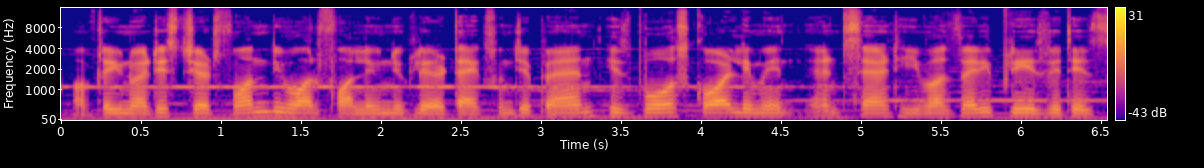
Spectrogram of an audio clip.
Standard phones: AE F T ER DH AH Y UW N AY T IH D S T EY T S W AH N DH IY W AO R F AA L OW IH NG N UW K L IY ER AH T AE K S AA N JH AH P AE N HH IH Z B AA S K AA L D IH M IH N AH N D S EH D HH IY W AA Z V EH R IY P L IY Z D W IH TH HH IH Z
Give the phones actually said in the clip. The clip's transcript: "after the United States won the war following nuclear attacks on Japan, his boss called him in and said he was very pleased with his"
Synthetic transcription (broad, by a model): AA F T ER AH Y UW N AY T IH D S T EY T S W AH N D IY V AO R F AA L OW IH NG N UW K L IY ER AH T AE K S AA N JH AH P AE N HH IH Z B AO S K AA L D IH M IH N AH N D S EH D HH IY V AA Z V EH R IY P L IY Z D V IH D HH IH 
